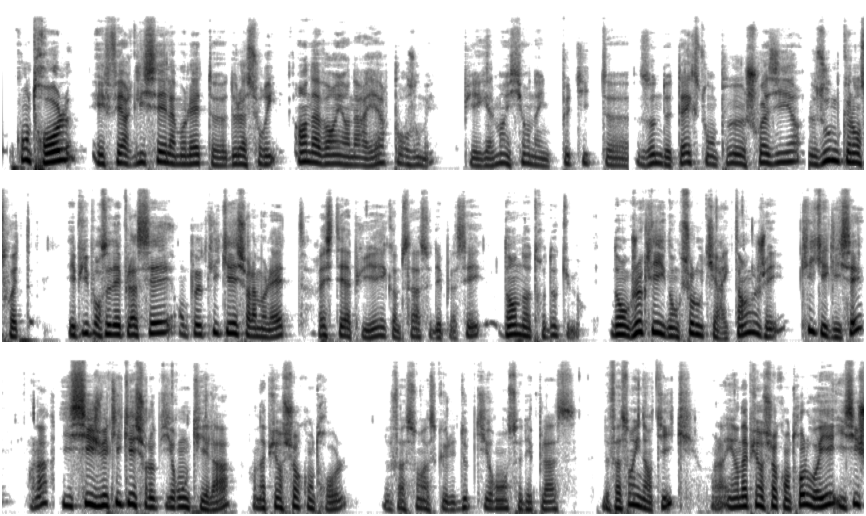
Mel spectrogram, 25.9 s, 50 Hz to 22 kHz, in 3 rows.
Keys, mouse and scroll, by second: 0.6-1.0 ctrl+scroll up 2, 1.0-1.9 ctrl+scroll down 2, 1.9-2.6 ctrl+scroll up 2, 2.6-3.2 ctrl+scroll down 1, 3.2-3.6 ctrl+scroll up 2, 3.6-4.2 ctrl+scroll down 2, 4.2-4.5 ctrl+scroll up 1, 8.0 click, 8.4 click, 8.9 middle click, 10.9-14.5 middle drag, 16.6-17.7 drag, 19.3-21.6 drag, 22.5-25.8 ctrl+drag.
